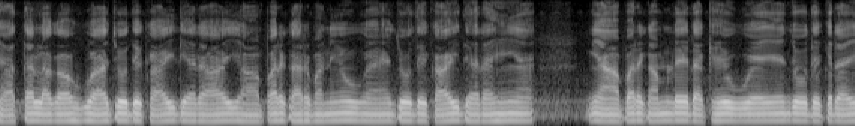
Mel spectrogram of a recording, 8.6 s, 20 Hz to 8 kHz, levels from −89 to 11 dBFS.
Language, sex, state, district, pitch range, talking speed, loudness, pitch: Hindi, male, Chhattisgarh, Kabirdham, 110-115 Hz, 210 wpm, -17 LUFS, 115 Hz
